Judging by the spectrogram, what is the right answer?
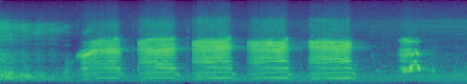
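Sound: duck quacking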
